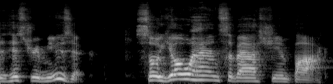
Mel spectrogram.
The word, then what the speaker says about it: Johann: So Johann Sebastian Bach, the J is pronounced a little different.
